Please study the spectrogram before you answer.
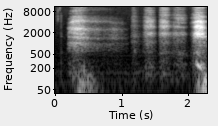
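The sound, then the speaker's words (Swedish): Shallow, unsaturated breathing is demonstrated: one longer breathy draw followed by several short, uneven puffs and a final sharper breath, all airy and choppy with no speech. “Till exempel att ett icke-mättat andetag kanske låter så här...”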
